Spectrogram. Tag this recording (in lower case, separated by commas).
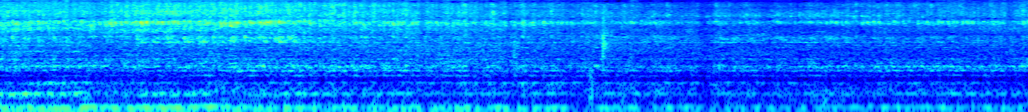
car, vehicle, engine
